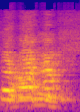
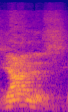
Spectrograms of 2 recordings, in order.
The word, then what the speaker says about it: Giannis: I know it's Giannis. He tried it. It's Giannis. Not Giannis.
